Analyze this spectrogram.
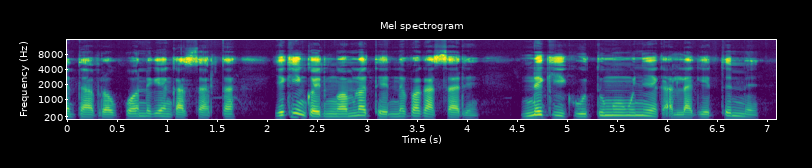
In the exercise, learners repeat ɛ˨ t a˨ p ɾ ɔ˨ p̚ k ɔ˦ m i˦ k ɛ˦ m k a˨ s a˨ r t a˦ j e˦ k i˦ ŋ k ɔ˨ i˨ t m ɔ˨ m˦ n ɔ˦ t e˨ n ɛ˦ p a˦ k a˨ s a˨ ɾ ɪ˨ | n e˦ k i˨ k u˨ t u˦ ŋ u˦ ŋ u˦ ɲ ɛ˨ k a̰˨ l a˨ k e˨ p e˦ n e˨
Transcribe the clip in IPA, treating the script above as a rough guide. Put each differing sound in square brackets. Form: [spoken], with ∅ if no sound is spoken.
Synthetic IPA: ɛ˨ t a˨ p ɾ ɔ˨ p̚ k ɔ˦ [n] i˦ k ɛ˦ [ŋ] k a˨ s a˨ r t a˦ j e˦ k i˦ ŋ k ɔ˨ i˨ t [ŋ] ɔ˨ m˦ n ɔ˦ t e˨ n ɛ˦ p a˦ k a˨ s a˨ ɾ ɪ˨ | n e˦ k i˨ k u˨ t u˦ ŋ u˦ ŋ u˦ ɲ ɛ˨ k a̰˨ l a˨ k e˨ [t] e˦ n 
